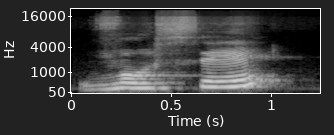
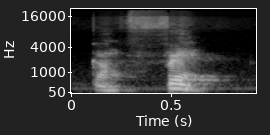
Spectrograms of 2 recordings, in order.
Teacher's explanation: en los dos casos tengo estas sílabas tónicas, pero la una es más cerrada y la otra es más abierta.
